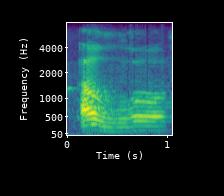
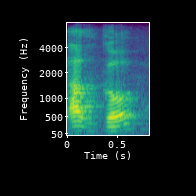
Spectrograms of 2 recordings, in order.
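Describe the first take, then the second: First: The sound flows through the doubled consonant. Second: The sound breaks off at the doubled consonant. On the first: The speaker calls it right. "Harusnya dia sifatnya ikhwah. Algo seperti itu" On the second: The speaker calls it wrong. "itu biasanya apa namanya rentan terputus suaranya. Uh, biasanya dibaca agho ya"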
